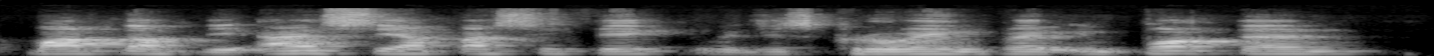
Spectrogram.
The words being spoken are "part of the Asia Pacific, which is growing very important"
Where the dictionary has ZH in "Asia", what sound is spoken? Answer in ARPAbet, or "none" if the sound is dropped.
S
